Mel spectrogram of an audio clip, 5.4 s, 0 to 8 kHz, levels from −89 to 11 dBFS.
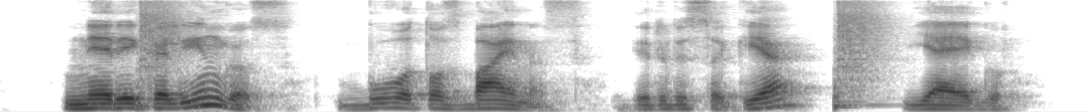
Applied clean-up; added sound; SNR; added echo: none; Snare drum; 18 dB; none.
